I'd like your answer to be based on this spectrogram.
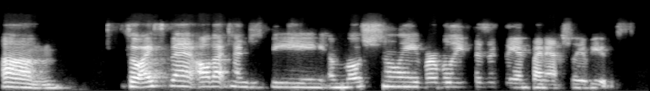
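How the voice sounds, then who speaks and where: A woman's voice: on the low side, normal speed, pushed and bright, dull audio. A woman from Utah, a podcast guest, telling her own story in a candid, reflective way with frequent ums. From Utah, United States. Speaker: interview guest. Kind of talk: personal storytelling in an interview.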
